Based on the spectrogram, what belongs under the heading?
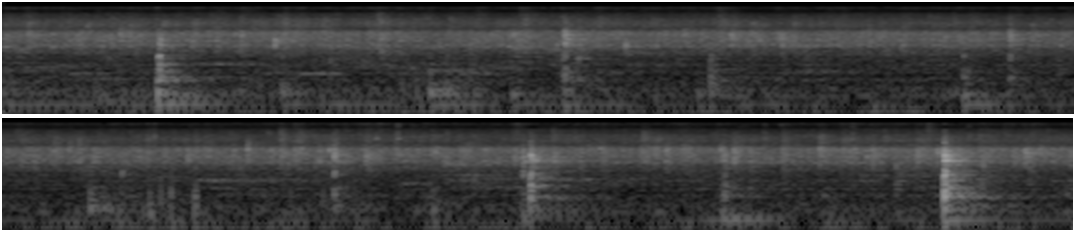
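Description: Chopped onions frying in mustard oil in a kadhai, a steady sizzle, with a few light knocks over it, the loudest near the end.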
